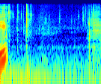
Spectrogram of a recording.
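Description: A few soft keystrokes on a computer keyboard as a short word is typed, with one or two about half a second in and a small cluster near the end.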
